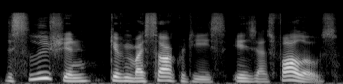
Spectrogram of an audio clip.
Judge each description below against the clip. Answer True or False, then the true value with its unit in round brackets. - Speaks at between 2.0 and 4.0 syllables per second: False (4.5 syllables/s)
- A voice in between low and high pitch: True (160 Hz)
